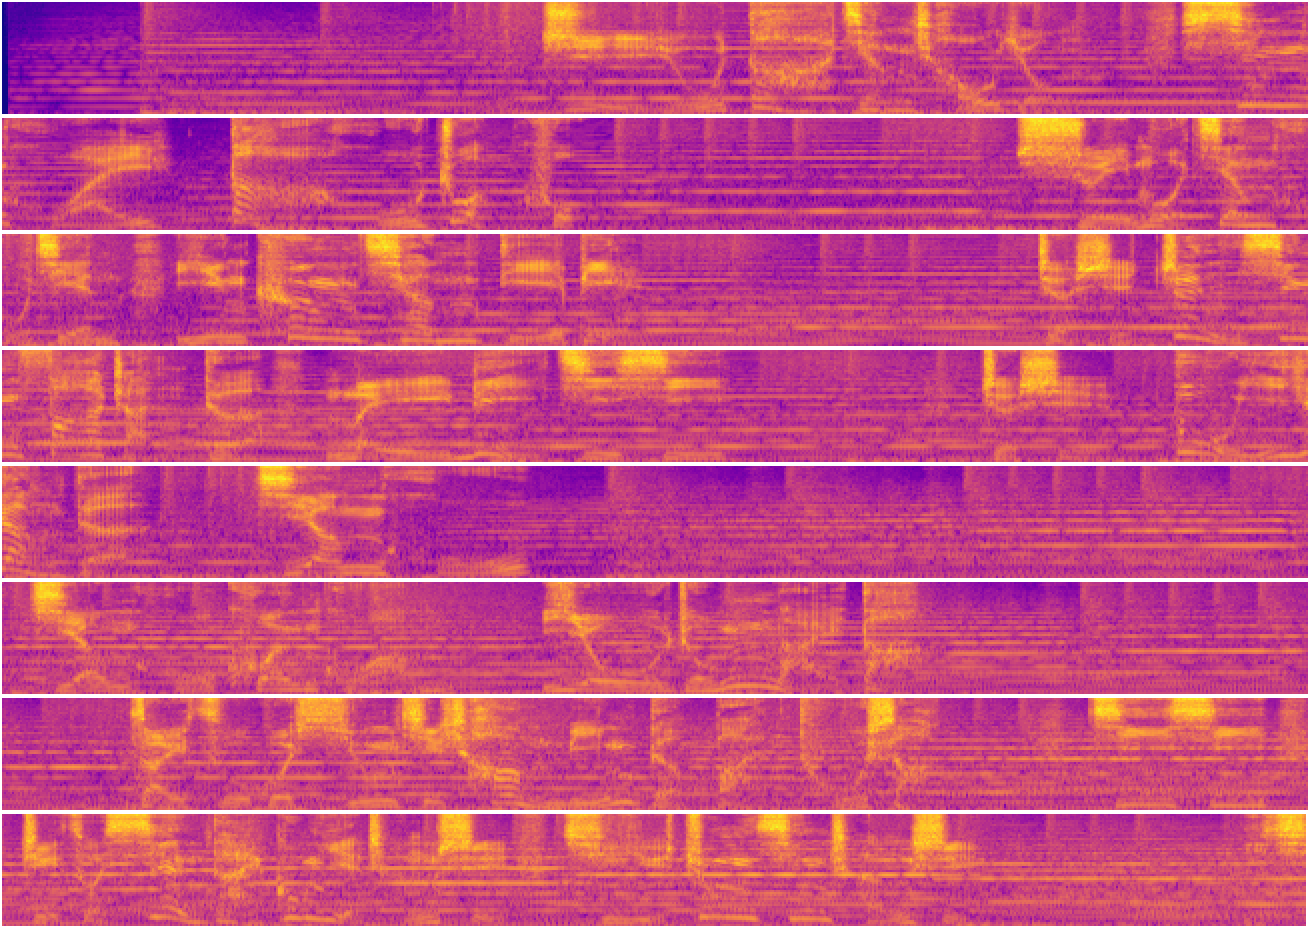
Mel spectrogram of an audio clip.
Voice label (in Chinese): 男 大气浑厚城市宣传片; 鸡西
